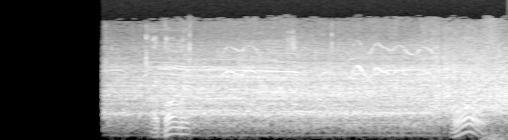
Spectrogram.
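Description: A large stadium crowd murmurs and cheers outdoors.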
